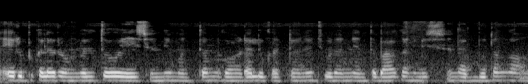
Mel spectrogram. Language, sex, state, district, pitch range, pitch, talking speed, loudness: Telugu, female, Andhra Pradesh, Krishna, 175-185 Hz, 180 Hz, 145 wpm, -16 LUFS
